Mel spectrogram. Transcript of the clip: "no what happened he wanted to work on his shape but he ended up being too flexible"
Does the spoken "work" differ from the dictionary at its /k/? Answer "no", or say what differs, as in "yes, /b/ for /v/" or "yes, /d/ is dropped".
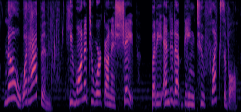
no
